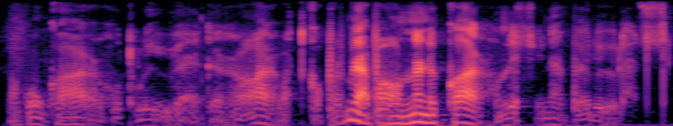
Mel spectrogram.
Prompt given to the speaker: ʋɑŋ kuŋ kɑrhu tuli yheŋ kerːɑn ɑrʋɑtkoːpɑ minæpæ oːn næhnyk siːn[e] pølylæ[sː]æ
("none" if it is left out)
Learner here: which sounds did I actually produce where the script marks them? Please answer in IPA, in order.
æ, sː

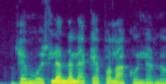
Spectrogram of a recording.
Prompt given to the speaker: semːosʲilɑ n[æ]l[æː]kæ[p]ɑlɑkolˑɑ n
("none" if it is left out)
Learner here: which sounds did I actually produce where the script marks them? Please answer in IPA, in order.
æ, æ, p

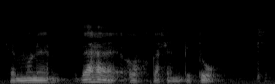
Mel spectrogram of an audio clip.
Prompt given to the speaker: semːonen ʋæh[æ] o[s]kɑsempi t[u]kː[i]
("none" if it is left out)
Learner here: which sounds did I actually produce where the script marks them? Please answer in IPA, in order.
æ, h, u, i

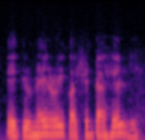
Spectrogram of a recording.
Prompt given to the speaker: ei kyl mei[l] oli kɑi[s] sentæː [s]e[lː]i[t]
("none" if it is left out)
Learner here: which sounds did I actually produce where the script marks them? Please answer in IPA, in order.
l, s, h, lː, none

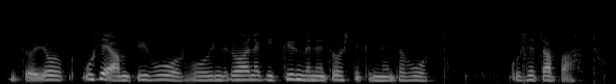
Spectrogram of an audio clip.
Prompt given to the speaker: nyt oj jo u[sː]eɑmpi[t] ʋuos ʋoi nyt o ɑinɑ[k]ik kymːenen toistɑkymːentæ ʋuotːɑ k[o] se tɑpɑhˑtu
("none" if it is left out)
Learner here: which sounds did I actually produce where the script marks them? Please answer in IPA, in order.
s, none, k, u

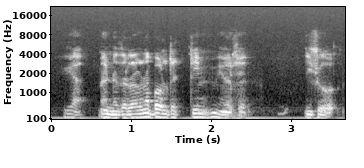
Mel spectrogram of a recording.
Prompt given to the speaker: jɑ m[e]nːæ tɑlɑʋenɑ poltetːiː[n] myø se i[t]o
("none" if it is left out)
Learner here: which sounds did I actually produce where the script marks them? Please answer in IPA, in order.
æ, m, s

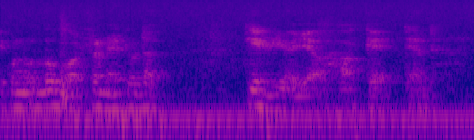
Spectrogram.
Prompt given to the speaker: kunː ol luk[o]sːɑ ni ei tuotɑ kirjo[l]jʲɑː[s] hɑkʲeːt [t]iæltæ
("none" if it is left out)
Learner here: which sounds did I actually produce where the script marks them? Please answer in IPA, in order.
o, none, h, t

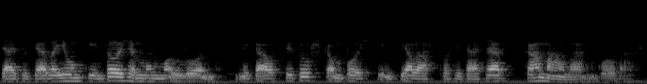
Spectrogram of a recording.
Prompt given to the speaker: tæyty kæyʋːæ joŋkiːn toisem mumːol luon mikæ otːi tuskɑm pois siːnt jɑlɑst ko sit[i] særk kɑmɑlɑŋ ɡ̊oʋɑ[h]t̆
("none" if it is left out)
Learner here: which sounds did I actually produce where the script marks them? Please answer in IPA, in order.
æ, s

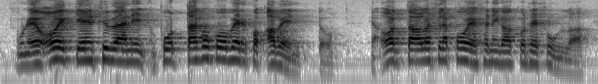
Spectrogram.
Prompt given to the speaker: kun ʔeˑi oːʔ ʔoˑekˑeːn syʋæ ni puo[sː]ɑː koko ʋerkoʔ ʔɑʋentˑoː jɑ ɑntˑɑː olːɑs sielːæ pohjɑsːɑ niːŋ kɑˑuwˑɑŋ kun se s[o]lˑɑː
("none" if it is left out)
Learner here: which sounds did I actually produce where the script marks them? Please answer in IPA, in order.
tː, u

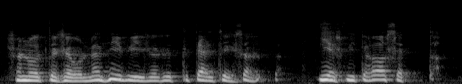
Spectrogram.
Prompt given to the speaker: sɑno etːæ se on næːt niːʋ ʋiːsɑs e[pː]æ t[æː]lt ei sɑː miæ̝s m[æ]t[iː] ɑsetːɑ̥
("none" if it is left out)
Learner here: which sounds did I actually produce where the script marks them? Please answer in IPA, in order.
tː, æː, i, æː

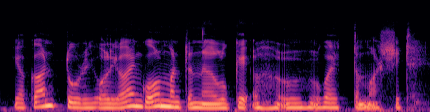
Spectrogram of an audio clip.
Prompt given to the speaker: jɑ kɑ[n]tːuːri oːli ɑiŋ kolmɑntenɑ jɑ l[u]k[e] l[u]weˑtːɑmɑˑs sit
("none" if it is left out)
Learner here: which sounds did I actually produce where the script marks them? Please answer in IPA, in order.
n, u, e, u

